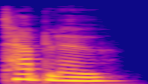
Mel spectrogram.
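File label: "tableau", British English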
